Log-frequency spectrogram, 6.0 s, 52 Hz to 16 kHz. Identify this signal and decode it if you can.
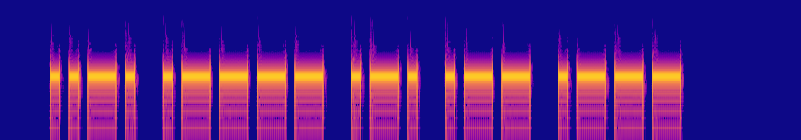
Morse code, heard as a keyed tone, about 17 wpm, 700 Hz. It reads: F1RWJ
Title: DXCC-100 Call Signs - 5 Characters - Repeated 3x - 17wpm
